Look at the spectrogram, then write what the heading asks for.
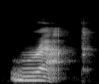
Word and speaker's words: wrap: stretch those sounds out wrap and remember that it has a silent letter hmm wrap if you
